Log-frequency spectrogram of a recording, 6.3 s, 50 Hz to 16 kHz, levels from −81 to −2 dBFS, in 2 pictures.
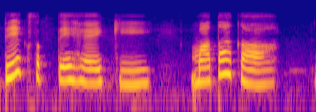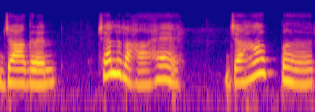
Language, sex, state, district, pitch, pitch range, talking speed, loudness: Hindi, female, Himachal Pradesh, Shimla, 245 Hz, 225-295 Hz, 115 wpm, -15 LUFS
